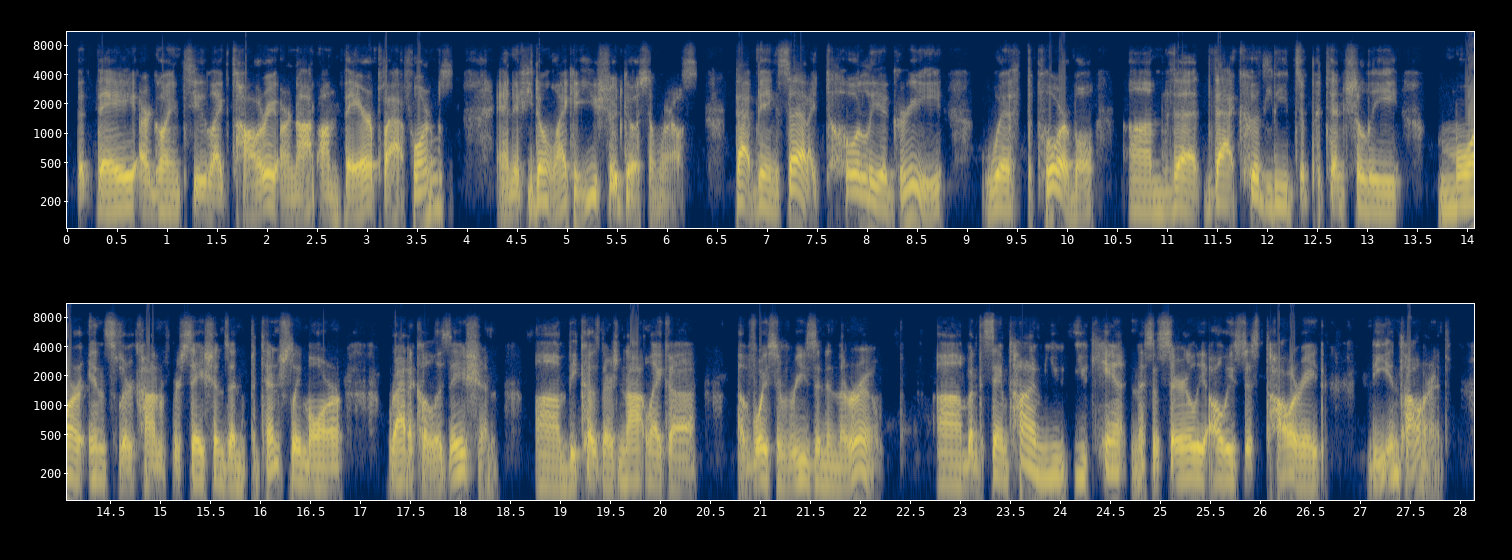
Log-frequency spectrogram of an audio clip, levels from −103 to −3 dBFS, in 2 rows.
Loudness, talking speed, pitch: -24 LUFS, 155 wpm, 95 Hz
